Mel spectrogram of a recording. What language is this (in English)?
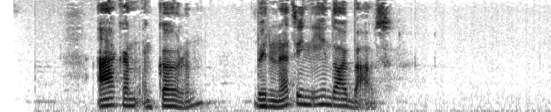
Western Frisian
